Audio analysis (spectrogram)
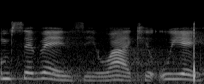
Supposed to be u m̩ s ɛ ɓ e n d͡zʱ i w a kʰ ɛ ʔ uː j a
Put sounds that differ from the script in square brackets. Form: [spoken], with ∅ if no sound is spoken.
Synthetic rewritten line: u m̩ s ɛ ɓ e n d͡zʱ i w a kʰ ɛ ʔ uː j [ɛ]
